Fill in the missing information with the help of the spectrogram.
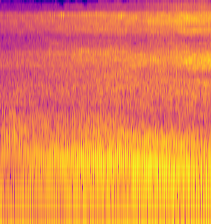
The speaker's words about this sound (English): Good grief, there's a motorbike in my intro last week.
